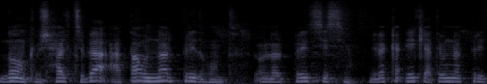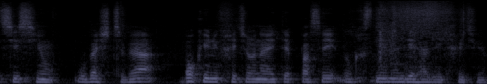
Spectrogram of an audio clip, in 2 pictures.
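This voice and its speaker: A man talks at a very fast pace in a Moroccan accent. His intonation is fairly even. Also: medium pitch for a man. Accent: Moroccan Darija with French terms. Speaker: accounting teacher. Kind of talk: tutorial.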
